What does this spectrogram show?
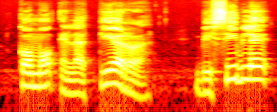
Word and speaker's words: tierra: Tierra also emphasizes the E, but you need to trill the R. So we have tierra.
